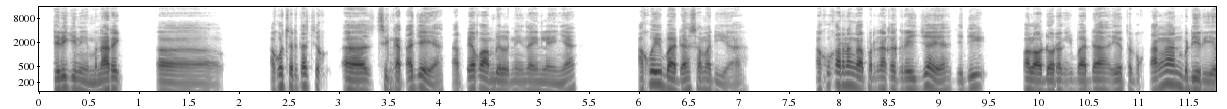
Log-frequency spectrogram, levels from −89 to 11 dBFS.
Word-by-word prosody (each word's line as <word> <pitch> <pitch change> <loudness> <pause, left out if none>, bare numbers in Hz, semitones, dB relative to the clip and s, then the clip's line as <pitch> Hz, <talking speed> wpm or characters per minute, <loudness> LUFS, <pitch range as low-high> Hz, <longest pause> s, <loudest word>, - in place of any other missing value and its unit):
Jadi 125 +3 +3
gini 130 -4 -4
menarik. 115 +6 +4 0.4
Eee, 95 -3 -3 0.6
aku - - 0
cerita - - 0
cek - - -5 0.2
eee, 115 0 +8
singkat - - 0
aja - - 0
ya, 90 - -2
tapi 105 +6 -1
aku - - +2
ambil 110 -2 0
nilai-nilainya. 105 -2 -6 0.6
Aku 190 - +4
ibadah 120 -10 +4
sama 120 -2 -4
dia, 95 -4 -12 0.7
aku 170 - -8
karena 175 -2 +2
enggak - - +5
pernah 130 0 -2
ke 130 - -2
gereja 125 +5 0
ya, 110 +2 -1
jadi 140 +8 -8 0.4
kalau 120 -2 +6
ada 110 - +1
orang 115 -2 -4
ibadah, 115 +1 +1
ya 115 - -4
tepuk 110 -1 -9
tangan, 180 0 +2
berdiri, 125 -4 -3
115 Hz, 180 wpm, -25 LUFS, 105-130 Hz, 0.7 s, eee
